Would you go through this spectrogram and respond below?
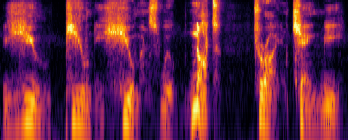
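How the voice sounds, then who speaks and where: A man voicing a wrathful, possessive ancient dragon in an ASMR roleplay drama, making booming threats. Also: animated, extremely slow, slightly rough, full character voice. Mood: furious.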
